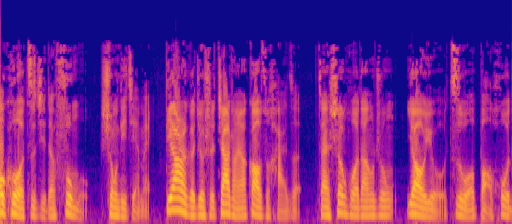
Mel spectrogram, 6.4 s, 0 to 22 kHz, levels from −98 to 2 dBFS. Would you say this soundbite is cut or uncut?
cut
